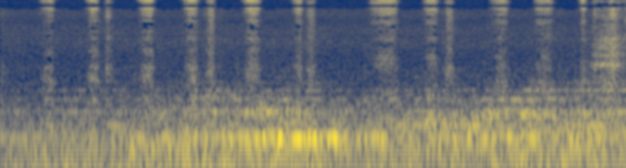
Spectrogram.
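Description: Pencil scratching on textured cold-press watercolour paper in a string of short, quick strokes, faint but clear.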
